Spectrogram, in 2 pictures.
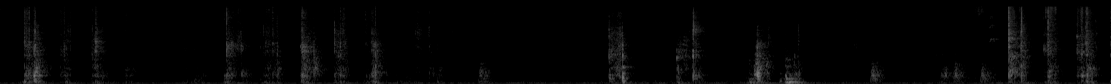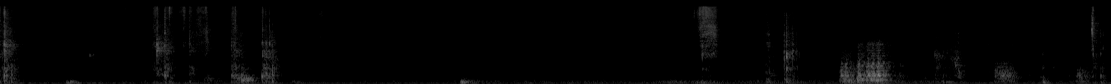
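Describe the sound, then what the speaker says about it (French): Oracle cards are shuffled and drawn from a deck, with a quiet run of crisp riffles, flicks and slaps coming in irregular bursts over about twenty seconds. Nobody speaks. "on va aller prendre une carte du Queen of the Moon et une carte du Lunologie pour venir terminer le tirage"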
